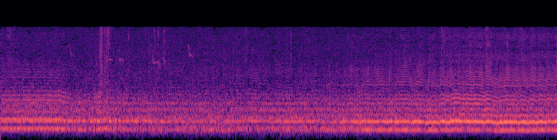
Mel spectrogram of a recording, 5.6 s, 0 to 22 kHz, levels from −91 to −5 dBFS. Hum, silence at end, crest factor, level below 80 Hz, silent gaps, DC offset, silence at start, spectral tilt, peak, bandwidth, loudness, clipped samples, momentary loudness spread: none; 0 s; 14 dB; -84 dBFS; none; under 0.1%; 0 s; -4 dB/octave; -22 dBFS; 11.5 kHz; -36 LUFS; under 0.1%; 8 LU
